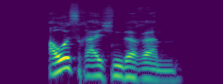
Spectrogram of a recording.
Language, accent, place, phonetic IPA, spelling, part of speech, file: German, Germany, Berlin, [ˈaʊ̯sˌʁaɪ̯çn̩dəʁəm], ausreichenderem, adjective, De-ausreichenderem.ogg
- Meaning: strong dative masculine/neuter singular comparative degree of ausreichend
